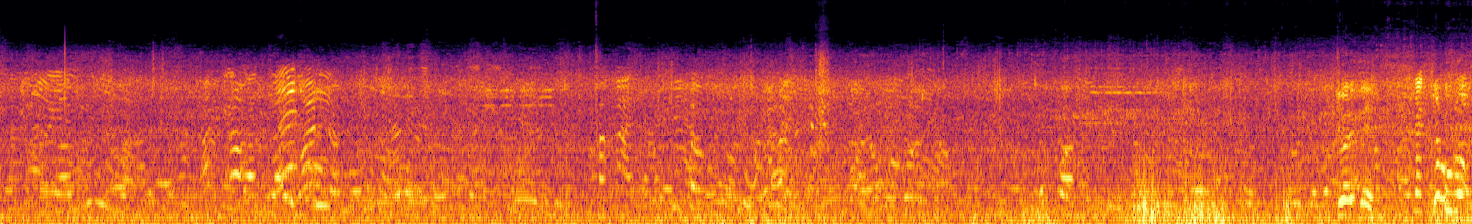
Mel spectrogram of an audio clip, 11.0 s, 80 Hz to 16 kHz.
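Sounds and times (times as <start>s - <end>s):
people's voices: 0.0s - 11.0s
road traffic noise: 0.0s - 11.0s.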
